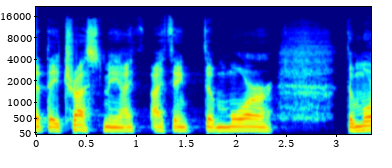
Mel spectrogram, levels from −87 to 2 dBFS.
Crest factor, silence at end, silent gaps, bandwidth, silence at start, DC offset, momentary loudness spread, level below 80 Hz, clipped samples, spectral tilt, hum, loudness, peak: 18 dB; 0 s; none; 15.5 kHz; 0 s; under 0.1%; 20 LU; -68 dBFS; under 0.1%; -5.5 dB/octave; none; -23 LUFS; -6 dBFS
